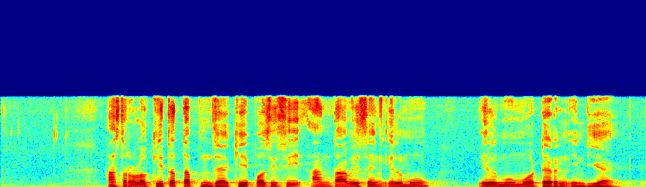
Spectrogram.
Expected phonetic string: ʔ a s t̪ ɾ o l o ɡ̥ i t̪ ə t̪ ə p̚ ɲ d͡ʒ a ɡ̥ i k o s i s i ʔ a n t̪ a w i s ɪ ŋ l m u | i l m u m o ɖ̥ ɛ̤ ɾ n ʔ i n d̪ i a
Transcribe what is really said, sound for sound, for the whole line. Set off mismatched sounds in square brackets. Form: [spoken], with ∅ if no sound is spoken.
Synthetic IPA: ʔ a s t̪ ɾ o l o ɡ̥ i t̪ ə t̪ ə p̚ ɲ d͡ʒ a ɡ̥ i [p] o s i s i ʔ a n t̪ a w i s ɪ ŋ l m u | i l m u m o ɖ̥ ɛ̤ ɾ n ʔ i n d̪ i a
